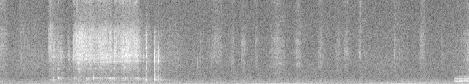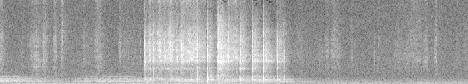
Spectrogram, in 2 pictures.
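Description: A paintbrush scratching and rubbing across canvas in two short bursts, the second with several sharp clicks. Partway through, a steady tone of several pitches sounds for about six seconds, over a low hum.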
